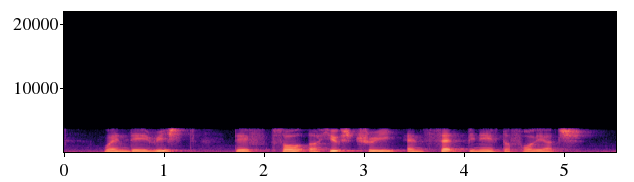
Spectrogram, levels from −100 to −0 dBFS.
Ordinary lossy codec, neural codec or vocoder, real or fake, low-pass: none; none; real; 3.6 kHz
